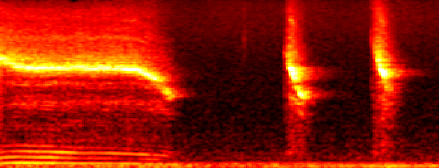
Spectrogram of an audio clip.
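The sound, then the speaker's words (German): A Greek bird catcher whistles: a sustained high tone slides downward and fades, followed by two short, sharp chirp-like whistles imitating the calls of edible birds to lure them into his net, over a low steady hum, with no talking. “Dieser griechische Vogelfänger imitiert die Rufe jener Vögel, die gut schmecken, und lockt sie so in sein Netz.”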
